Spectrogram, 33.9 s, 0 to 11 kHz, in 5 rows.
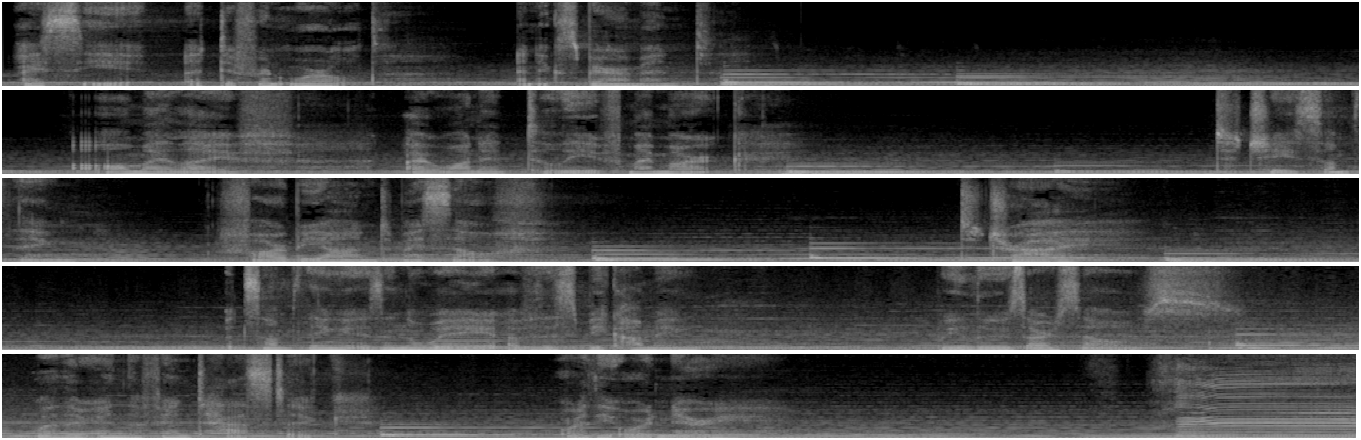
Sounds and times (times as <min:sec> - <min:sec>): Speech: 0:00.0 - 0:02.0, 0:02.6 - 0:03.6, 0:07.2 - 0:10.6, 0:12.8 - 0:14.1, 0:14.7 - 0:16.3, 0:18.4 - 0:19.2, 0:21.5 - 0:23.9, 0:25.0 - 0:26.5, 0:27.3 - 0:29.0, 0:30.0 - 0:31.1
Music: 0:00.0 - 0:33.9.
